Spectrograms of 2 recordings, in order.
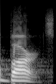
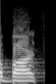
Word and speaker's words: Barth: Do you remember when, you probably wouldn't, Karl Barth, spelled B-A-R-T-H with a silent H, Karl Barth,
